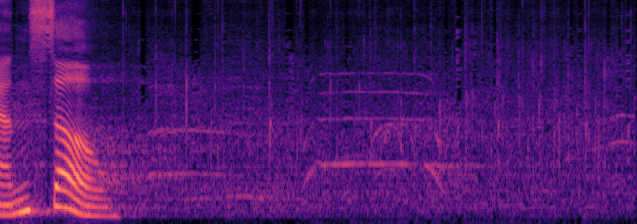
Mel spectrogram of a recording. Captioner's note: applause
